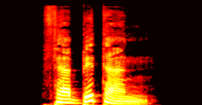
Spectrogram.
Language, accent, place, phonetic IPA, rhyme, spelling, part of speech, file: German, Germany, Berlin, [fɛɐ̯ˈbɪtɐn], -ɪtɐn, verbittern, verb, De-verbittern.ogg
- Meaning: to embitter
